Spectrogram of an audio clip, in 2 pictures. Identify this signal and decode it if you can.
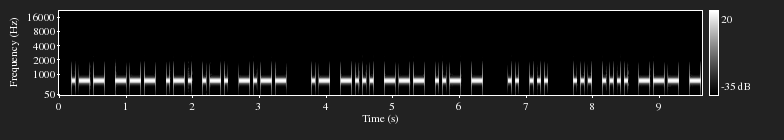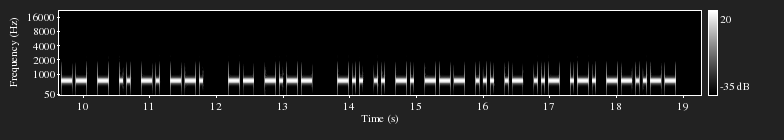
Morse code, heard as a keyed tone, about 22 wpm, 700 Hz. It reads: WORRY ABOUT IS SHOOTING MY DINOSAUR,
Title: A Sound Of Thunder 22wpm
